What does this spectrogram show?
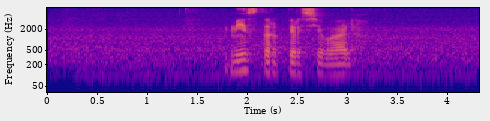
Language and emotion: Russian, neutral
